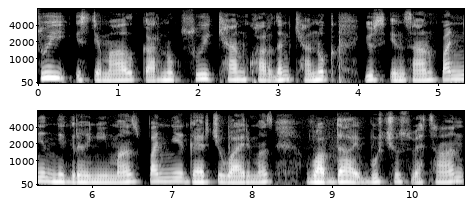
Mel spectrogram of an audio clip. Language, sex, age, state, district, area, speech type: Kashmiri, male, 30-45, Jammu and Kashmir, Baramulla, urban, spontaneous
